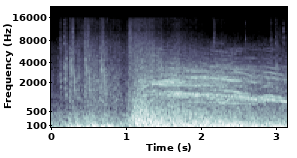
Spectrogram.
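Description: An explosion booms and roars, then rumbles on.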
